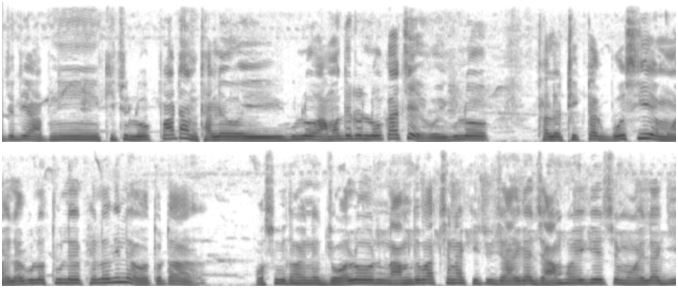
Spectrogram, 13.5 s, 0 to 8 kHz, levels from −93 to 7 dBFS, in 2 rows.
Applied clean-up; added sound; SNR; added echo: none; none; none; none.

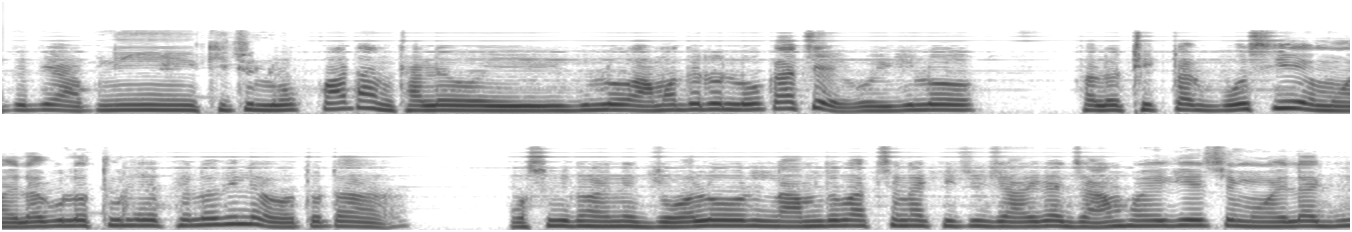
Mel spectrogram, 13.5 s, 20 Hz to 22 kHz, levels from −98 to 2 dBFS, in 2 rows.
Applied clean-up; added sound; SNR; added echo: neural mask model DeepFilterNet 3.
